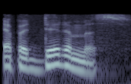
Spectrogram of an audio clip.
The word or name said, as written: epididymis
